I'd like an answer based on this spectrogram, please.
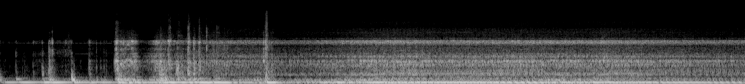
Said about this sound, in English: Steve McCrone loves nothing more than cranking up his Harley-Davidson Softail and hitting the road.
